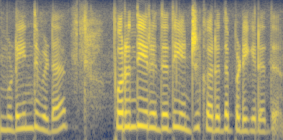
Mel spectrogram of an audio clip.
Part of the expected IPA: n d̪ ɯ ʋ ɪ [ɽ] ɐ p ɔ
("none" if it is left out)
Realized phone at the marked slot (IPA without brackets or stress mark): ɽ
